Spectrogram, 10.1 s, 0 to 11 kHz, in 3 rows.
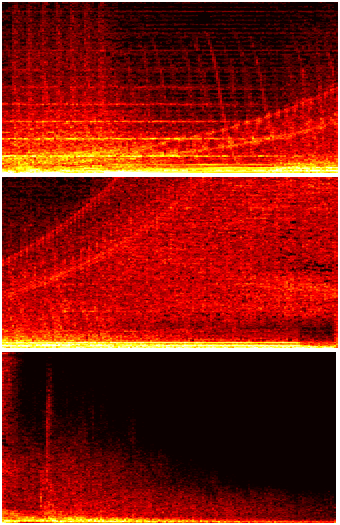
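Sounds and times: electronic music with held tones: 0.0 - 6.5
rising synth sweep: 0.0 - 6.8.

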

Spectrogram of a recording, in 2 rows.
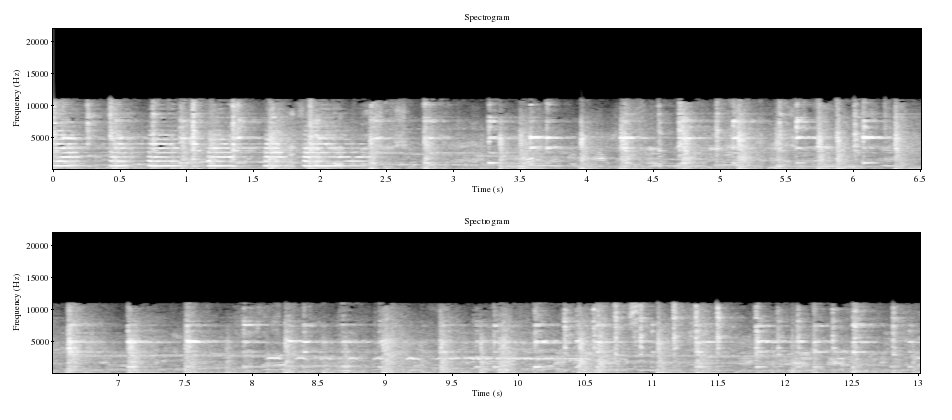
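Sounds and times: cowbell strikes: 0.0 - 13.0
crowd voices: 0.0 - 13.0
drums: 0.0 - 13.0.

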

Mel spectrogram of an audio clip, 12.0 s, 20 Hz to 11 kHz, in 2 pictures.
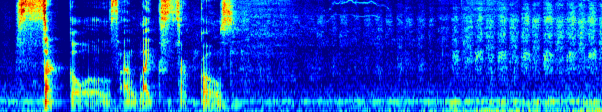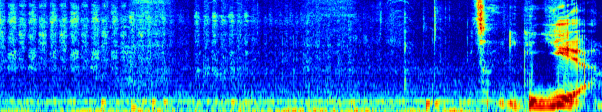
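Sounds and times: low electrical hum: 0.0 - 12.0
mouse rubbing on desk: 1.7 - 10.0.

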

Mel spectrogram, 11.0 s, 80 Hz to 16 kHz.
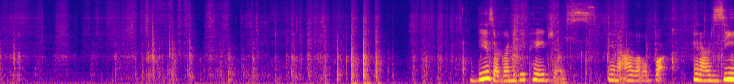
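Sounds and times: crisp paper crackles: 0.0 - 11.0
paper rustling being folded: 0.0 - 11.0.

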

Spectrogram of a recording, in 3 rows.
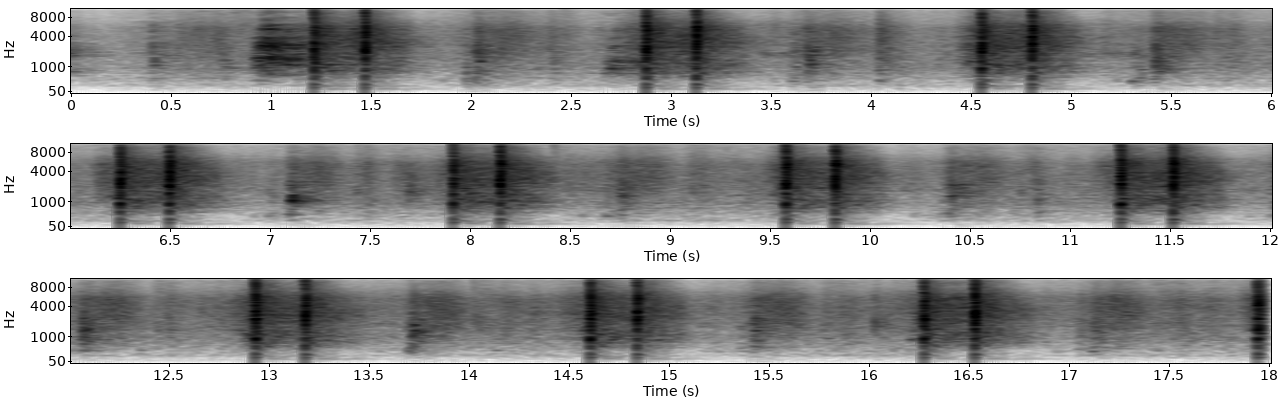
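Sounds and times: boxing gloves hitting pads: 1.0 - 2.2, 2.8 - 3.8, 4.5 - 5.5, 6.2 - 6.9, 7.9 - 8.6, 9.6 - 10.3, 11.2 - 12.0, 12.9 - 13.6, 14.6 - 15.2, 16.2 - 17.0.

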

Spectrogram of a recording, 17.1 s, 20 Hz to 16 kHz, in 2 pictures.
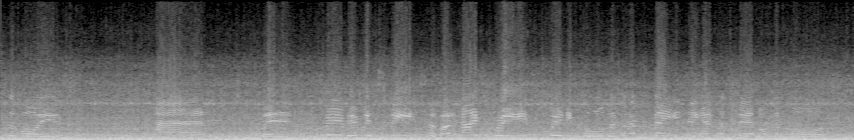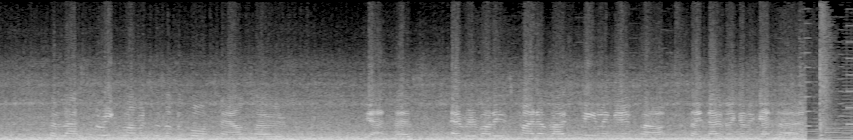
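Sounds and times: motor rickshaw engine running: 0.0 - 16.6
road and wind noise: 0.0 - 16.6.

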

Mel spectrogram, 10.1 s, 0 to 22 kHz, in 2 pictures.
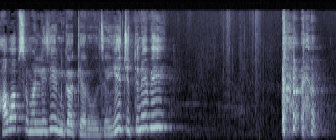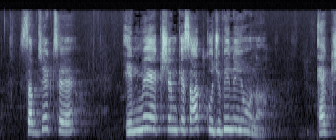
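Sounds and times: man coughing: 4.2 - 4.9.

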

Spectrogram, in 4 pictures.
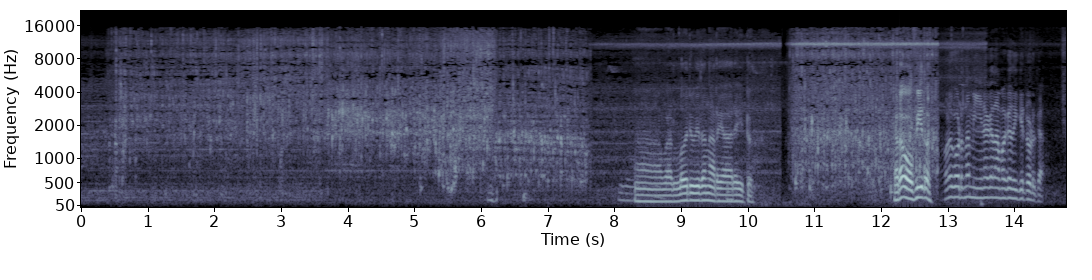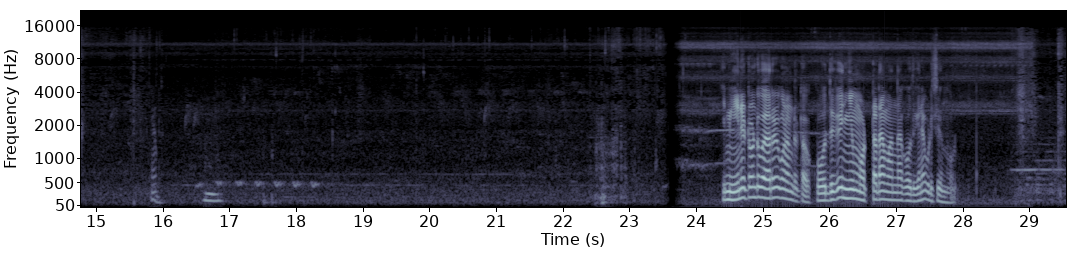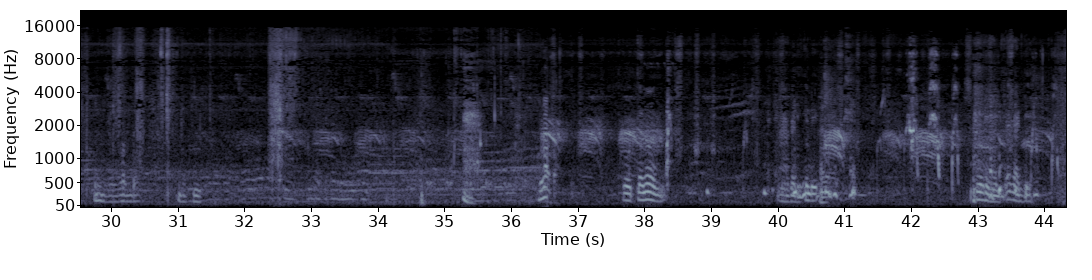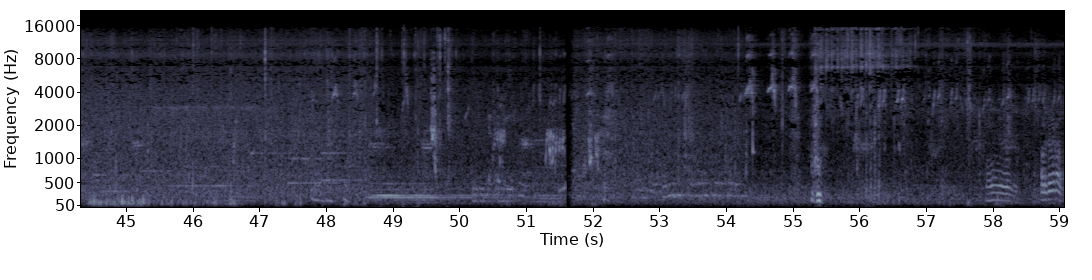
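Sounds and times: crows cawing: 32.7 - 35.8, 36.4 - 38.5, 40.6 - 42.9, 48.7 - 50.0
ducklings peeping: 48.1 - 52.4.

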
